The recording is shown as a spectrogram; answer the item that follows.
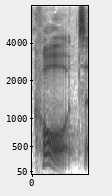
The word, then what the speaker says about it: Court: So it's just pronounced court, as in how it's spelled, but it's obviously an unusual surname.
